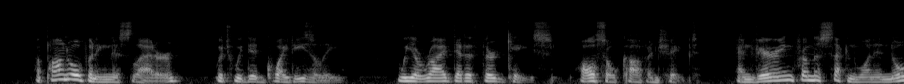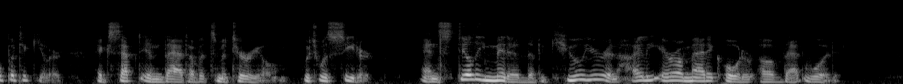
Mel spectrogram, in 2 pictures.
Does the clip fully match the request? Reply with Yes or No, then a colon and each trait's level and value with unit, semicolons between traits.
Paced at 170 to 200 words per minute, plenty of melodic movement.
No: average, 160 wpm; wide, 7.0 semitones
